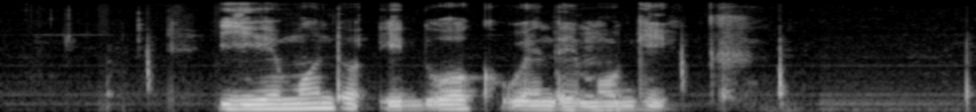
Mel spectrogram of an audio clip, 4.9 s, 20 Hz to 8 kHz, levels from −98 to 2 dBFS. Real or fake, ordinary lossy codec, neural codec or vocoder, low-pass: real; none; none; 7.2 kHz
